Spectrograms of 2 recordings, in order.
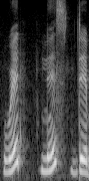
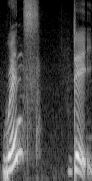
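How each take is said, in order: First: It is said as wed-nes-day, three syllables. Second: It is said as wenz-day, two syllables. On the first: The speaker calls it wrong. "আমরা মূলত এটাকে ওয়েডনেসডে বলি" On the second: The speaker calls it right. "সঠিক শুদ্ধ উচ্চারণ হচ্ছে ওয়েন্সডে"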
